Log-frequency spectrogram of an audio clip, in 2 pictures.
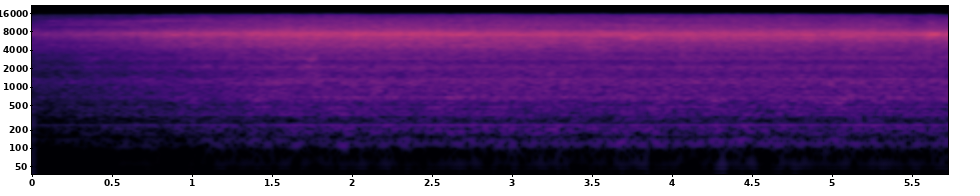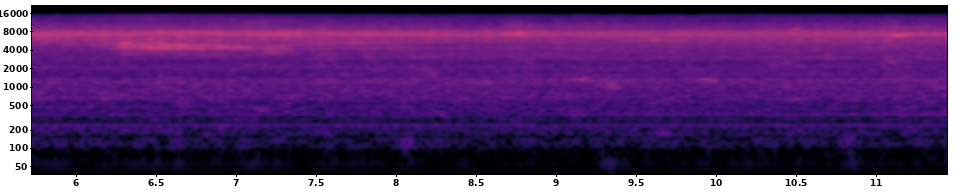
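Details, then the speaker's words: Peripheral water pump on a test bench, valve closed so suction pressure falls below 0.5 bar; steady hissing crackle over electric hum, like stones rattling through the pump, from imploding vapour bubbles: pump cavitation. "something that is quite evident is the sound that the pump begins to make and this sound that the pump has that is similar to the sound as if it had stones is the result of the implosion of these cavities"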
